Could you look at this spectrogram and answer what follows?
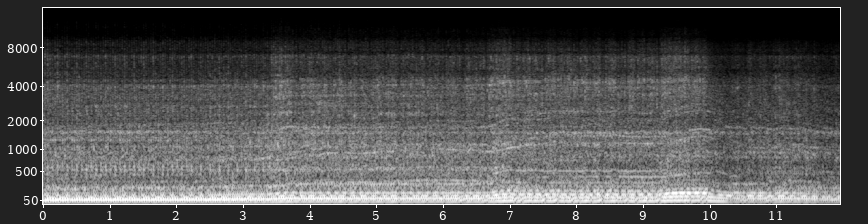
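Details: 1968 Case 580CK backhoe, 188D diesel, rebuilt after sitting seized from rain ingress; low on hydraulic fluid, testing shuttle and gears: runs rough and uneven with lumpy low knock, won't rev cleanly; owner says it really needs injectors.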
